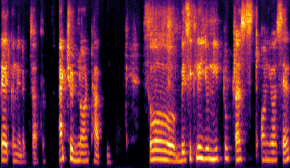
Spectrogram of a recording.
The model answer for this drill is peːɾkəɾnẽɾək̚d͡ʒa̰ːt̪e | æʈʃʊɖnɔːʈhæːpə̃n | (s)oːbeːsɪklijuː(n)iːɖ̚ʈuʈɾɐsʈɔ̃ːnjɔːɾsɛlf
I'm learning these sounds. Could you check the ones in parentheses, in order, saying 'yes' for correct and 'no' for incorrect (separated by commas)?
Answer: yes, yes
